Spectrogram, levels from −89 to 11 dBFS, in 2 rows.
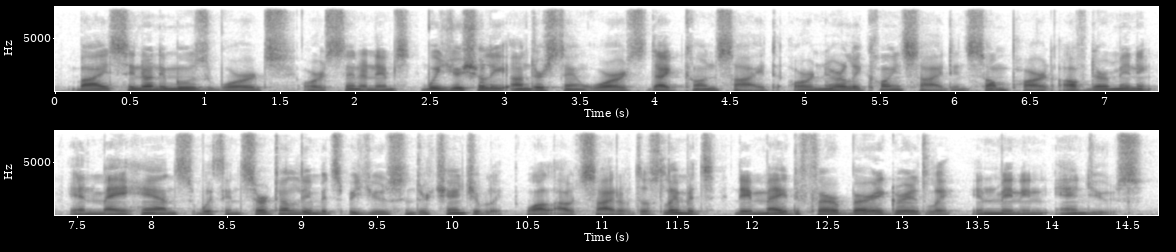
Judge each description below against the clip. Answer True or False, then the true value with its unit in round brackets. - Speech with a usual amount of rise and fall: True (4.9 semitones)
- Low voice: True (115 Hz)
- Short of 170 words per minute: False (175 wpm)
